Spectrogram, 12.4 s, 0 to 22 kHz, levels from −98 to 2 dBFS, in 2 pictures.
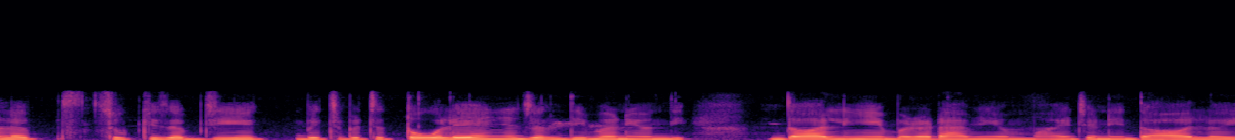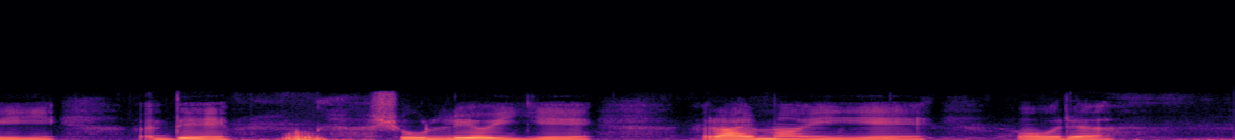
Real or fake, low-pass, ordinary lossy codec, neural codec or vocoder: real; none; none; none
